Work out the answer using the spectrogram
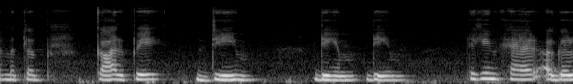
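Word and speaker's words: carpe diem: लेकिन अगर उसको इंग्लिश में देखें या उसकी जैसे कि वह मुझे बताया गया कि लातीनी जबान है तो उसमें कारपे डीम डीम है वो Google से ऐसे प्रोनाउंस किया जाता है।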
